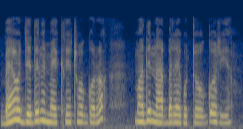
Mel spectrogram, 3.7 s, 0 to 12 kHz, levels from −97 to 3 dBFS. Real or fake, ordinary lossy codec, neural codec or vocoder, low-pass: real; MP3, 64 kbps; none; 7.2 kHz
